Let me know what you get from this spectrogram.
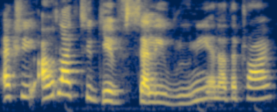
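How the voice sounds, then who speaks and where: A woman's voice: high voice, very animated, fast talker, vocal fry. A woman talking casually in a book vlog, chatty and playful, with slangy, self-deprecating asides. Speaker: book vlogger.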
